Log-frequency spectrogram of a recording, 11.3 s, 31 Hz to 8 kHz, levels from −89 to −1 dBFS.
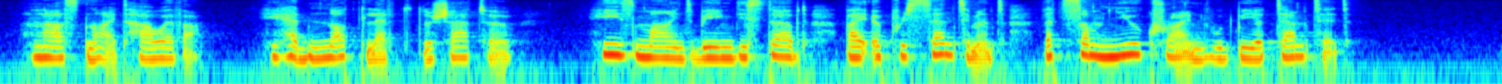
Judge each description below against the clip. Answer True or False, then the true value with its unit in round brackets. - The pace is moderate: False (120 wpm)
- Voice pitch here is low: False (180 Hz)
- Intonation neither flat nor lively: False (2.0 semitones)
